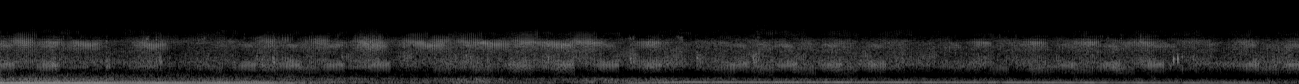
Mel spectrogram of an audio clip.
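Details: Chorus of frogs in rural lotus rice paddies, Echizen, Fukui, Japan, recorded 12 June 2021: many overlapping rasping croaks repeated several times a second, with a deep mechanical hum rising and fading below.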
